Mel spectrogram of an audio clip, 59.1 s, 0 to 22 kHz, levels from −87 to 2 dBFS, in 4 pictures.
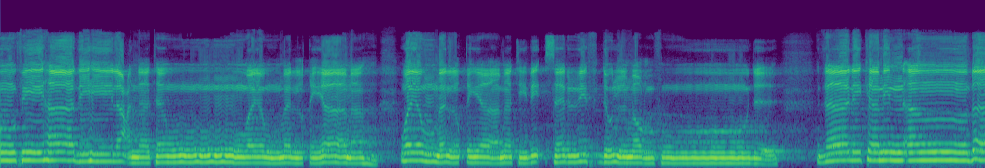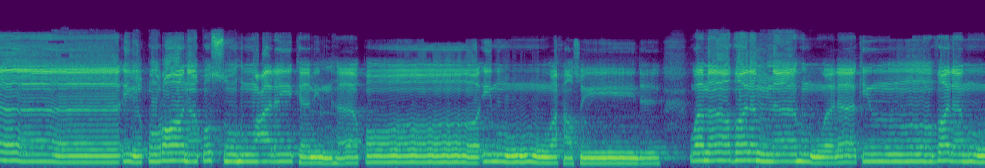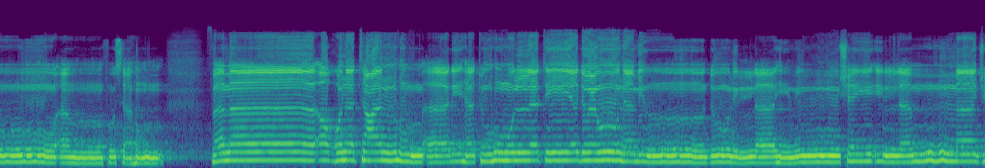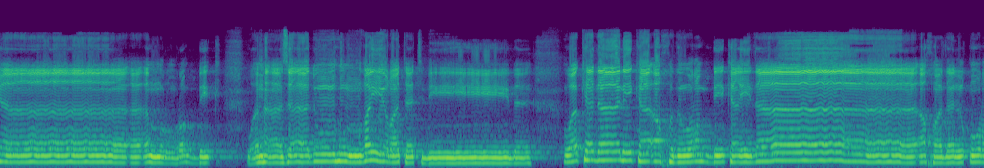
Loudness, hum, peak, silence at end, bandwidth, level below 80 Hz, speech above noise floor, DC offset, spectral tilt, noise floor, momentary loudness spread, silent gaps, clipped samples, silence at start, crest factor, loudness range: -18 LUFS; none; -4 dBFS; 0 s; 11 kHz; -58 dBFS; 24 dB; under 0.1%; -4.5 dB/octave; -42 dBFS; 5 LU; none; under 0.1%; 0 s; 14 dB; 3 LU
